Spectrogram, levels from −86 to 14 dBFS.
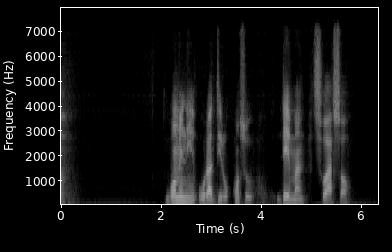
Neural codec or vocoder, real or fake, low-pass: codec, 16 kHz, about 1 kbps, DyCAST, with the encoder's durations; fake; 7.2 kHz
